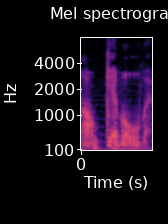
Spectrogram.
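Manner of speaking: soft, dismissive, scoffing whisper.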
